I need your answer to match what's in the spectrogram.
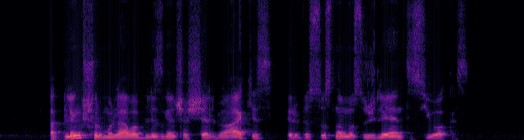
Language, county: Lithuanian, Vilnius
